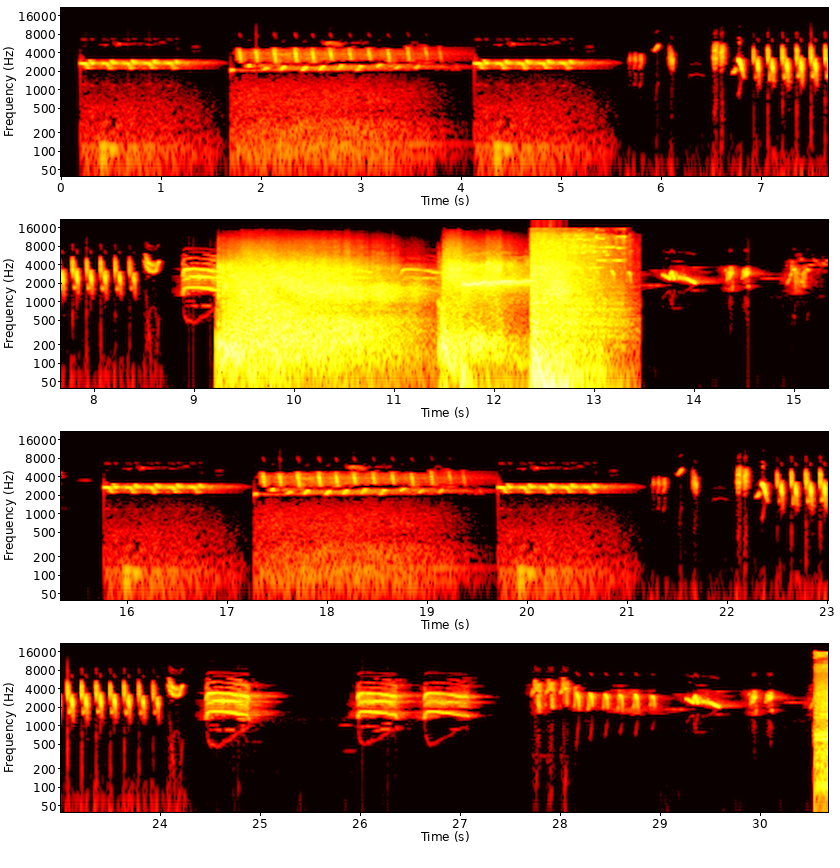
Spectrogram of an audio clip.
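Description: Bird chirping and fast trills in short phrases with silent gaps between them, repeating as a loop. About nine seconds in, two loud bursts of noise lasting some four seconds break in, the second with a rising whistle inside it.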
